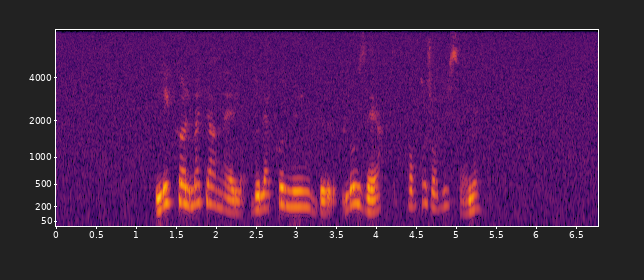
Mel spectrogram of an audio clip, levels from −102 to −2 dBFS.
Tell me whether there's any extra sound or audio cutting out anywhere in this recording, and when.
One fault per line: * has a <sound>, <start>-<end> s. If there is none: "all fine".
all fine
